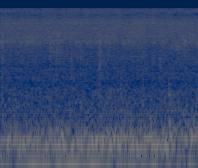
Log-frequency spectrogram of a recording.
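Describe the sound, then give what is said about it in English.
An egg fries in a pan inside an egg ring, giving a steady, even sizzle and hiss that holds unchanged throughout, faint and alone. “Okay, I'm removing the egg ring now because my egg has already formed.”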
